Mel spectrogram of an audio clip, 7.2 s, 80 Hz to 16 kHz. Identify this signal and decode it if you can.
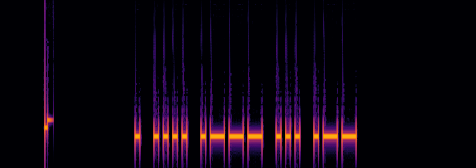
Morse code, heard as a keyed tone, about 17 wpm, 700 Hz. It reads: EHJSW
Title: Code Groups - 5 Letters - 17wpm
